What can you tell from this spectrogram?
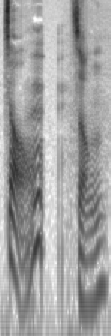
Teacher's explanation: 总 is a third tone, so we go down and then up.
